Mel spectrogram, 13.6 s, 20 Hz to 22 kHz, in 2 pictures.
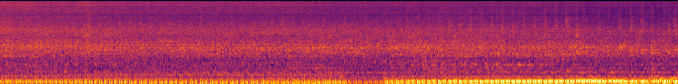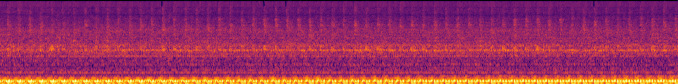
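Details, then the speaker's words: Saleen S331 supercharged V8 at idle: uneven, loping beat with irregular exhaust pops and the engine shaking, a misfire at idle. The owner suspects a faulty CHT sensor misreporting temperature and over-fuelling; not confirmed. "it does like popping, you know, misfires kind of in a sense. So, I'm assuming that sensor is just not telling the computer what the actual temperature is."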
